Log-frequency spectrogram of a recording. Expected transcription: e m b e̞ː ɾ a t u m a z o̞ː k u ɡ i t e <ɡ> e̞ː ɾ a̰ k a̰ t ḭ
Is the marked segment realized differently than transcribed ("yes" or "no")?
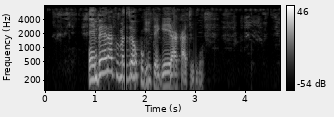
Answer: no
